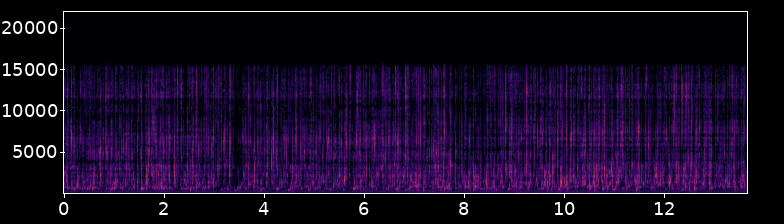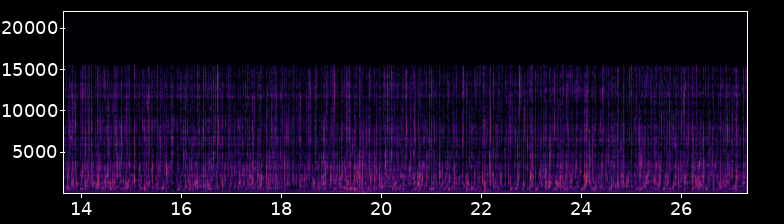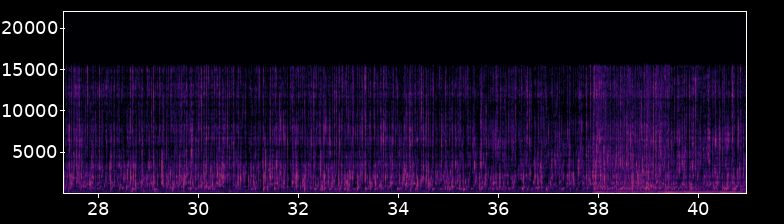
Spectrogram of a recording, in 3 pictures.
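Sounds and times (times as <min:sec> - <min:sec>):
aquarium waterfall splashing: 0:37.6 - 0:40.9.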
